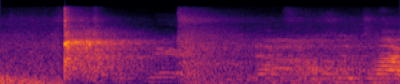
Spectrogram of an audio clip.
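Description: A baseball bat strikes a ball once in a batting cage, a single sharp crack about a third of a second in.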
